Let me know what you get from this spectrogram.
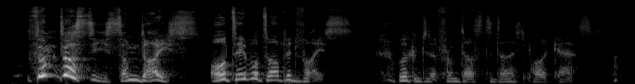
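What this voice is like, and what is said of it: Dusty, coffin-like croaky voice. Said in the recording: “What was that voice? ... It sounds very dusty. ... it sounds like you just rose from a dusty coffin.”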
